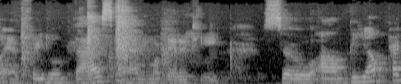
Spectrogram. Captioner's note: door clicking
